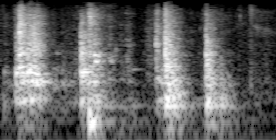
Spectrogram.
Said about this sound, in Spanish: Voy a arrimar esta silleta.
